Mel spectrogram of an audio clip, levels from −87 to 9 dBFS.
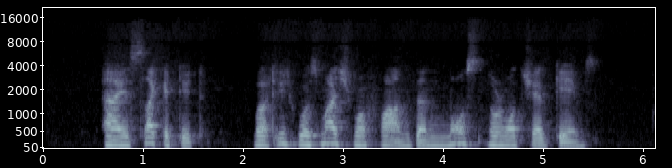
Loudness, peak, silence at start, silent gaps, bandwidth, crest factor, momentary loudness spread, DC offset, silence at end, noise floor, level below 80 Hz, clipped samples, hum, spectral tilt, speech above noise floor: -28 LUFS; -12 dBFS; 0.6 s; none; 14.5 kHz; 16 dB; 6 LU; under 0.1%; 0.7 s; -70 dBFS; -68 dBFS; under 0.1%; none; -7.5 dB/octave; 43 dB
